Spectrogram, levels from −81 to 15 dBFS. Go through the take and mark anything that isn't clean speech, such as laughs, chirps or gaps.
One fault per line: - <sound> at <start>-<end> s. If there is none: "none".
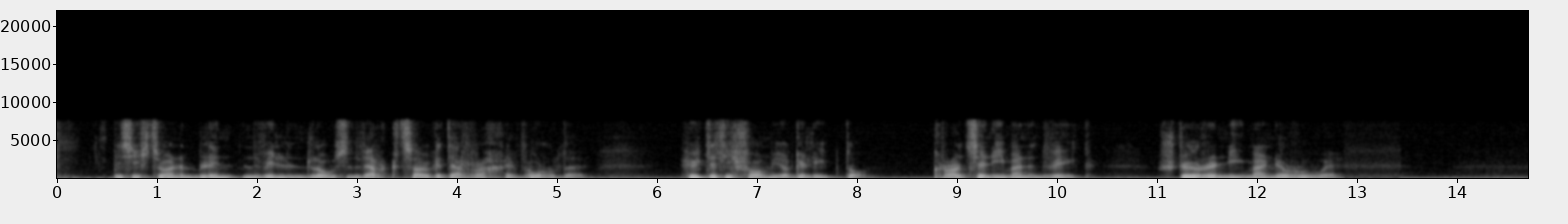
none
